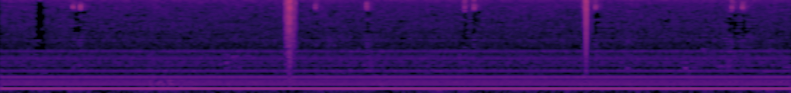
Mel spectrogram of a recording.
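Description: Steady low electrical mains hum with no speech. Two sharp mouse clicks come about three seconds apart, as on-screen slider switches are clicked on.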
